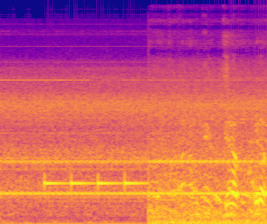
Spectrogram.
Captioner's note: device beeping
